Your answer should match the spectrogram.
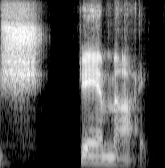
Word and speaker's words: Shammai: The other was Rabbi Shammai. I think that's how you say it. S-H-A-M-M-A-I. Shammai, same thing.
